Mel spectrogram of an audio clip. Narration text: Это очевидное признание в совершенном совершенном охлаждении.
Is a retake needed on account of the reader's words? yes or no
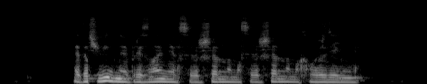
no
